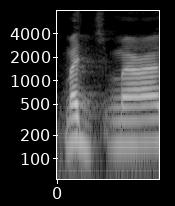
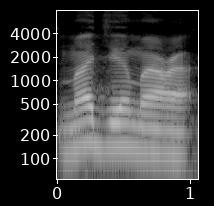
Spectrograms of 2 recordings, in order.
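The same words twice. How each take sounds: First: The j sound is cut short without a bounce. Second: The j sound is pressed and released with a bounce. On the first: The speaker calls it wrong. "മജ്മഅ എന്ന് ഓതരുത്" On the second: The speaker calls it right. "ജീമിന്റെ സുക്കൂനിനെ അമർത്തി ഉച്ചരിക്കണം"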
